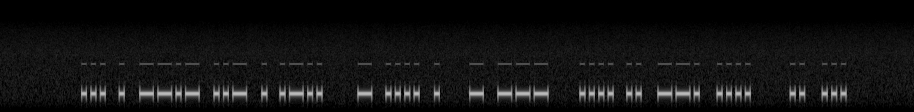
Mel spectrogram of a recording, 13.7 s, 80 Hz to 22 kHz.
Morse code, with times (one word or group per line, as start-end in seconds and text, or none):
1.2-4.8 SEQUEL
5.4-6.6 THE
7.1-8.2 TO
8.7-11.3 HIGH
11.9-12.7 IS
